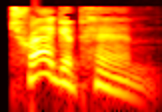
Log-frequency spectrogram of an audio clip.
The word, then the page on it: tragopan: British English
